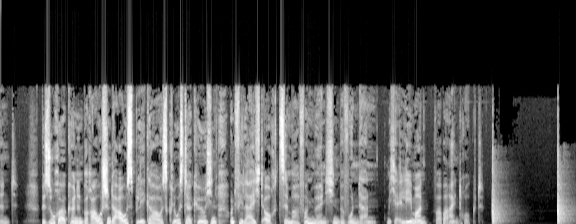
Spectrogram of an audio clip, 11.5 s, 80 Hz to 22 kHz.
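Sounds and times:
speech: 0:00.0 - 0:09.7
hammer knocking on a wooden board calling to prayer: 0:09.8 - 0:10.4, 0:11.2 - 0:11.5.

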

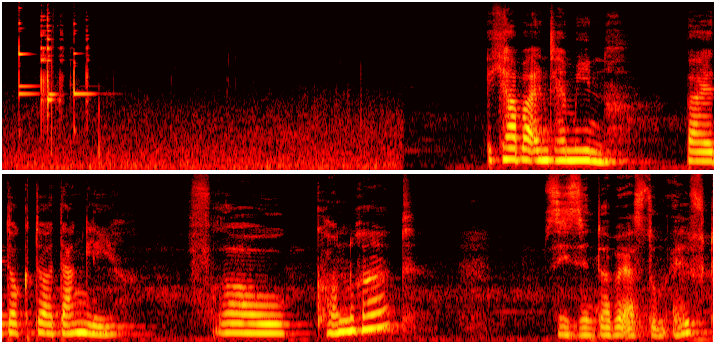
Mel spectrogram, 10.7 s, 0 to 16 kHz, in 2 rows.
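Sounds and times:
glasses clinking in a toast: 0:00.2 - 0:00.8
speech: 0:03.6 - 0:08.5, 0:09.4 - 0:10.6.

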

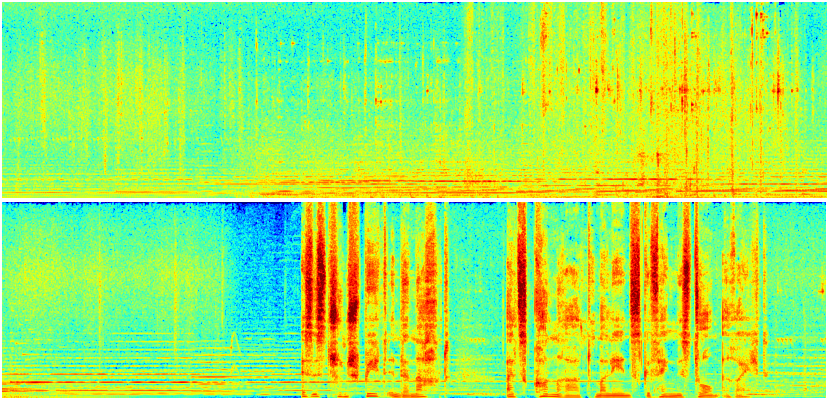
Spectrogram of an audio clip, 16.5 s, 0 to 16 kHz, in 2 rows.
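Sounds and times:
tired horse's hooves clip-clopping at a walking pace: 0:00.0 - 0:10.6
sustained music: 0:00.0 - 0:16.4
speech: 0:02.4 - 0:03.3, 0:11.3 - 0:16.2.

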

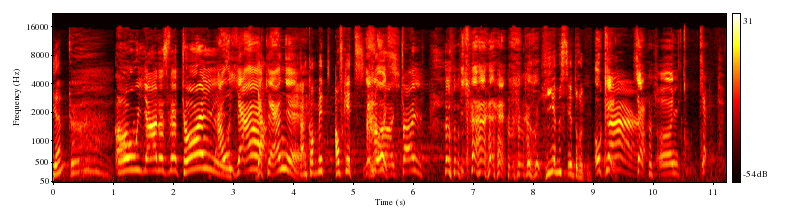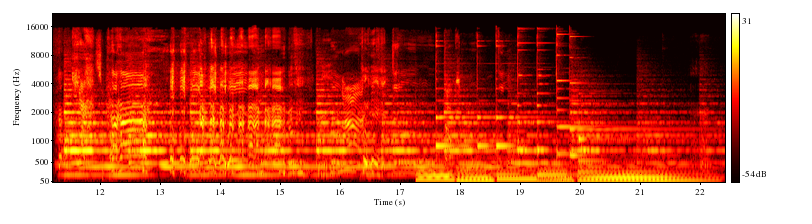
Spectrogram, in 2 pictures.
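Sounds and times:
speech: 0:00.0 - 0:17.4
laughter: 0:06.5 - 0:08.2, 0:12.2 - 0:15.6
bell ringing with bright sustained metallic tones: 0:11.3 - 0:22.4
deeper resonant chime notes struck in succession: 0:11.3 - 0:22.4.

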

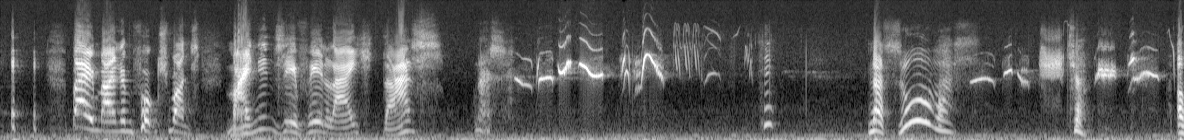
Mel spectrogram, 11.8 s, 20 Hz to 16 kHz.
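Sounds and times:
faint low hum: 0:00.0 - 0:11.8
speech: 0:00.8 - 0:05.2, 0:08.7 - 0:09.8, 0:10.4 - 0:11.1
male blackbird singing by a lilac bush: 0:04.9 - 0:07.8, 0:09.4 - 0:11.8.

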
